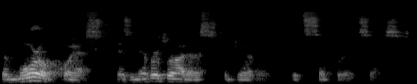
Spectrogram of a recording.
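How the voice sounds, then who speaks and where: A man presenting to a small faith gathering, reflective, quoting writers and pausing often. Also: medium pitch, dark tone, slightly rough, rough recording. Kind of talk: informal group talk.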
